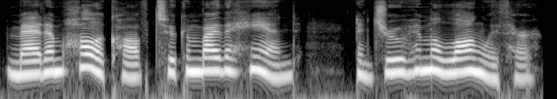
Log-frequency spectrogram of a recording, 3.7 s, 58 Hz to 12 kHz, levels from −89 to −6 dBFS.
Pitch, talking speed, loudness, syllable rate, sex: 235 Hz, 225 wpm, -15 LUFS, 6.0 syllables/s, female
